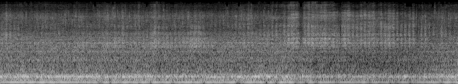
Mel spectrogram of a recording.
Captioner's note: machine whirring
